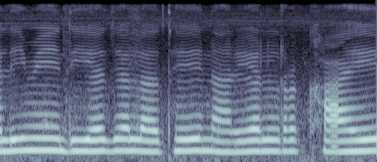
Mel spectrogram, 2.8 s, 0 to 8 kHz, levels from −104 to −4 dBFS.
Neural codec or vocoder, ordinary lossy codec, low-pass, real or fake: none; none; 7.2 kHz; real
